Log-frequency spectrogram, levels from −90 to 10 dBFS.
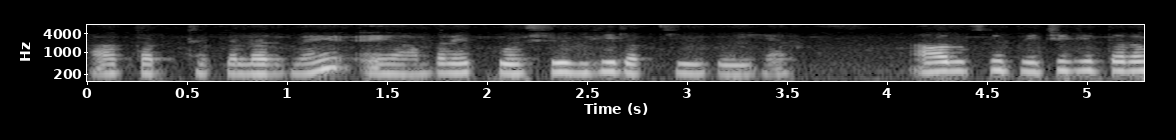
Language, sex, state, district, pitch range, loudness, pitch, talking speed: Hindi, female, Bihar, Muzaffarpur, 205-245 Hz, -19 LUFS, 215 Hz, 215 wpm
